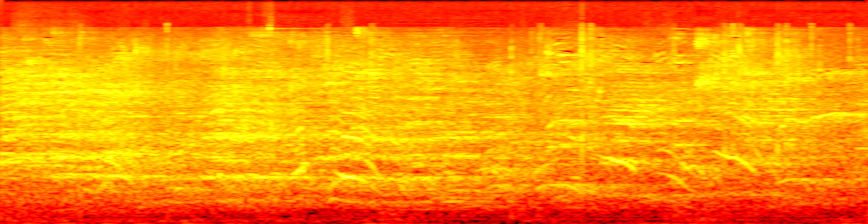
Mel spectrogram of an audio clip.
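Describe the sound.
A basketball is dribbled down court during a game, its bounces mixed with squeaking sneakers and voices in the background.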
